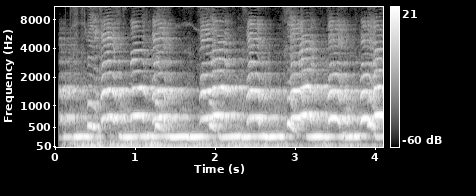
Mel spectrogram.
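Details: Siamang at Osaka Tennoji Zoo in Japan, recorded 7 February 2024 at 10:31, giving a powerful, continuous chorus of loud honking whoops with a steady low drone beneath and repeated rising-falling cries every half second.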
